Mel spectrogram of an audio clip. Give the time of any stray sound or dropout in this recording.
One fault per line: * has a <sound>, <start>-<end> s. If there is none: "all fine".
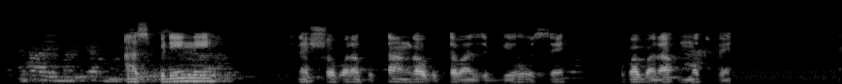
all fine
